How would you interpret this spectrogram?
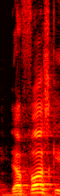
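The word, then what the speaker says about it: Daufuskie: called da fusky island the fusky is how you say that heavy d so we're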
